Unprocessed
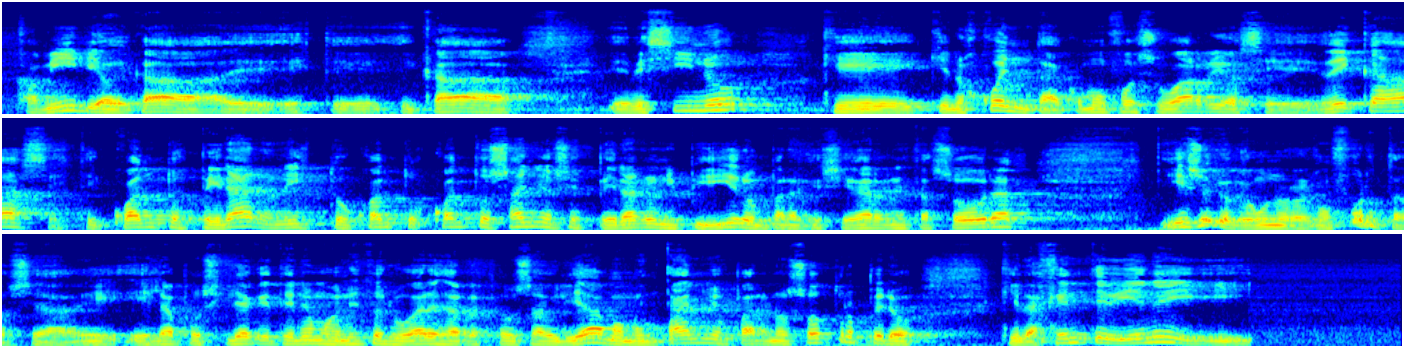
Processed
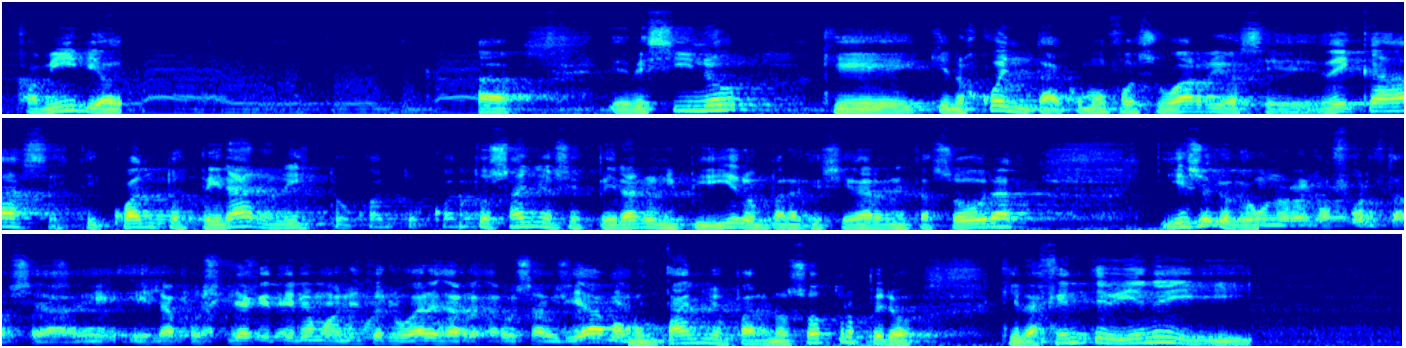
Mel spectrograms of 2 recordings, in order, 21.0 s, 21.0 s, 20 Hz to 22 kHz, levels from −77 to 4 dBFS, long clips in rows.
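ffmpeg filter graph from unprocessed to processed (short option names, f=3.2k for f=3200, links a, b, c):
-filter_complex "[0:a]asettb=1/sr,asplit=3[a][b][c];[a]atrim=end=0.604[d];[b]atrim=start=0.6:end=2.4,asetpts=PTS-STARTPTS,afade=t=in:d=0.004:c=qsin,afade=t=out:st=1.796:d=0.004:c=qsin,highshelf=f=2.1k:g=-12,acrossover=split=240|3000[e][f][g];[f]acompressor=threshold=-24dB:ratio=3:attack=3.2:release=140:knee=2.83:detection=peak[h];[e][h][g]amix=inputs=3:normalize=0,aeval=exprs='(tanh(141*val(0)+0.55)-tanh(0.55))/141':c=same[i];[c]atrim=start=2.396[j];[d][i]acrossfade=d=0.004:c1=hsin:c2=qsin[k];[k][j]acrossfade=d=0.004:c1=qsin:c2=hsin,asettb=1/sr,asplit=3[l][m][n];[l]atrim=end=8.584[o];[m]atrim=start=8.58:end=9.31,asetpts=PTS-STARTPTS,afade=t=in:d=0.004:c=qsin,afade=t=out:st=0.726:d=0.004:c=qsin,aecho=1:1:4.7:0.3,atrim=end_sample=32193,acrossover=split=240|1900|5700[p][q][r][s];[p]acompressor=threshold=-47dB:ratio=3[t];[q]acompressor=threshold=-36dB:ratio=3[u];[r]acompressor=threshold=-57dB:ratio=3[v];[s]acompressor=threshold=-57dB:ratio=3[w];[t][u][v][w]amix=inputs=4:normalize=0,equalizer=f=1.9k:t=o:w=0.27:g=-4[x];[n]atrim=start=9.306[y];[o][x]acrossfade=d=0.004:c1=hsin:c2=qsin[z];[z][y]acrossfade=d=0.004:c1=qsin:c2=hsin,asettb=1/sr,asplit=3[aa][ab][ac];[aa]atrim=end=13.304[ad];[ab]atrim=start=13.3:end=17.17,asetpts=PTS-STARTPTS,afade=t=in:d=0.004:c=qsin,afade=t=out:st=3.866:d=0.004:c=qsin,highpass=420,equalizer=f=1.9k:t=o:w=0.46:g=9.5,aecho=1:1:199:0.335,atrim=end_sample=170667[ae];[ac]atrim=start=17.166[af];[ad][ae]acrossfade=d=0.004:c1=hsin:c2=qsin[ag];[ag][af]acrossfade=d=0.004:c1=qsin:c2=hsin,equalizer=f=320:t=o:w=0.72:g=-5,bandreject=f=1.2k:w=27,volume=-8.5dB"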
